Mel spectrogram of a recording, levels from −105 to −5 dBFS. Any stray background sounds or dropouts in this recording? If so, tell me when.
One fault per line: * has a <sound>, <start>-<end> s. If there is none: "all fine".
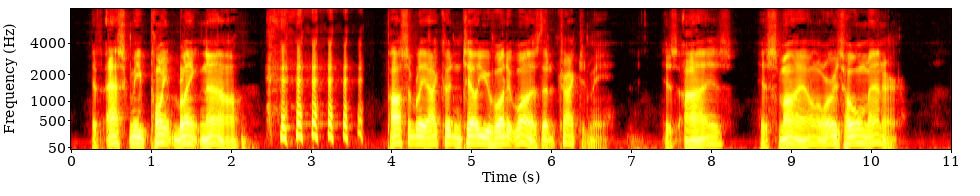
* has a laugh, 2.4-3.7 s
